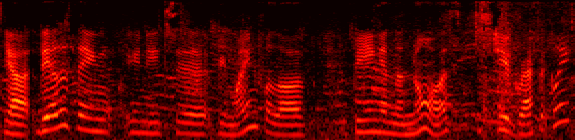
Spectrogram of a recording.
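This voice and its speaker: A woman's voice: medium pitch, lively intonation, moderate pace, rough recording. A woman from New Zealand, a guest in a casual interview, explaining things in a chatty way with frequent yeahs.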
